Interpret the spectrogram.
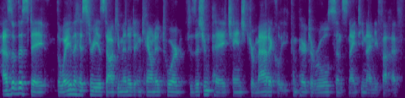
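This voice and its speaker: Casting: male explainer, somewhat deep, scripted panel delivery. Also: steady tone, brisk, few pauses, a bit bright.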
